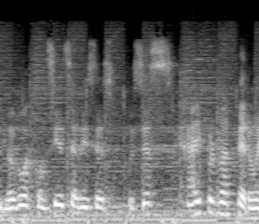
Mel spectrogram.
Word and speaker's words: Conscientia: y dice así entonces se pronuncia conciencia como dices tú entonces así es como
